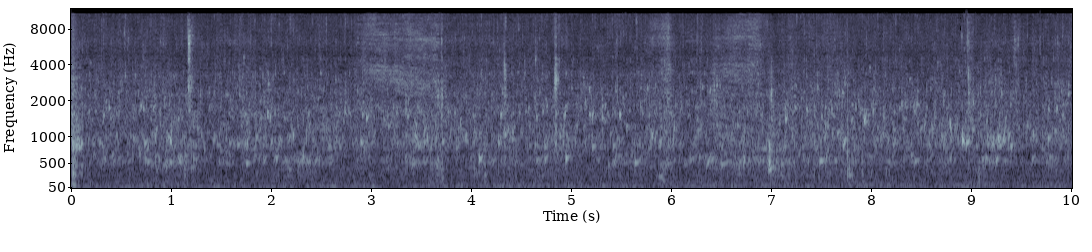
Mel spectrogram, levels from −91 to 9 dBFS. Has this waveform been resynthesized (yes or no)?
no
